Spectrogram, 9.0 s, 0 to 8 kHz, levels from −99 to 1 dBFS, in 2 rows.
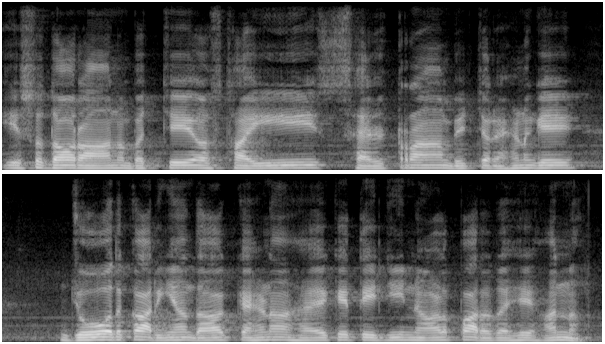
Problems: constant background noise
